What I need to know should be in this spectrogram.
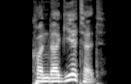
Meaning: inflection of konvergieren: 1. second-person plural preterite 2. second-person plural subjunctive II
- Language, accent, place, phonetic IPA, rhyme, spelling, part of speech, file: German, Germany, Berlin, [kɔnvɛʁˈɡiːɐ̯tət], -iːɐ̯tət, konvergiertet, verb, De-konvergiertet.ogg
